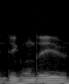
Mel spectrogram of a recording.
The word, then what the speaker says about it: dégondé: enfin, voilà, c'est dégondé, dégon... dégongé, je ne sais même pas comment on prononce. C'est même dégondé. Pas s'ils disent. – Dégondé, si, ok.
